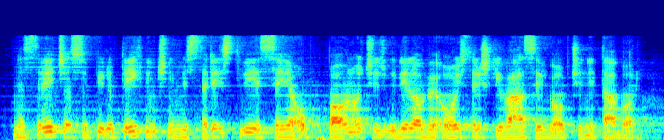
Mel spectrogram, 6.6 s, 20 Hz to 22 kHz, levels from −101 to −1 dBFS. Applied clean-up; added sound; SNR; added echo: neural separator model SepFormer DNS4.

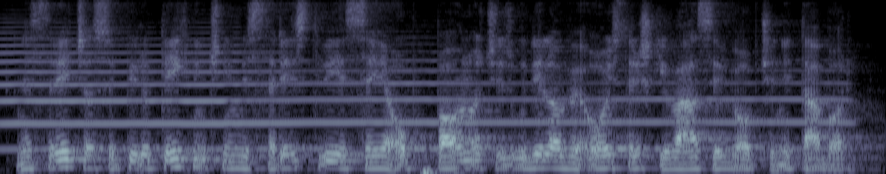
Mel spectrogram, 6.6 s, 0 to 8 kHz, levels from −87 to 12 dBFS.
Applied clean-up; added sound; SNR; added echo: none; Trumpet; 10 dB; reverberation time 0.2 s.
